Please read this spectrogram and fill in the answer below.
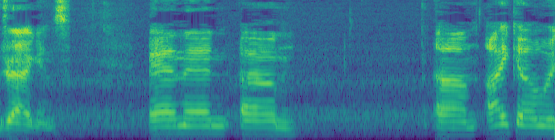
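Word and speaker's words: Eiko: and then um um Ico is the uh I think that's how you pronounce her name is the costume designer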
